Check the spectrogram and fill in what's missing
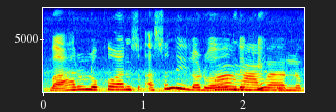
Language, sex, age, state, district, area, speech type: Odia, female, 30-45, Odisha, Nayagarh, rural, spontaneous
